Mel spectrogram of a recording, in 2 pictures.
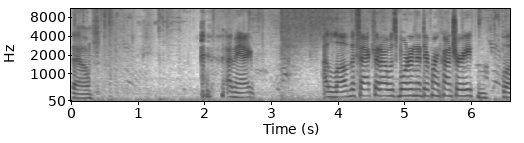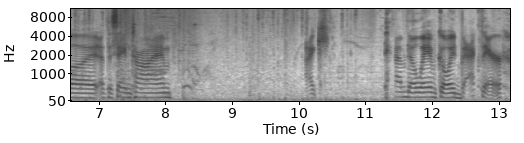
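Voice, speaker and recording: Streaming a game from her home in the US, a woman talks casually over a webcam setup with slight background noise. Her low-leaning, fairly bright voice has fairly even intonation, and her unhurried rambling comes with frequent fillers and chuckles.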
